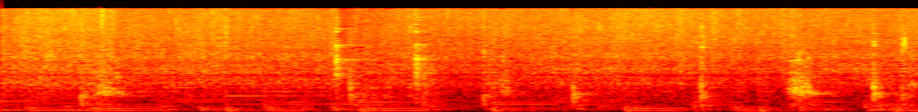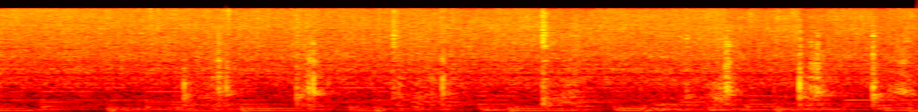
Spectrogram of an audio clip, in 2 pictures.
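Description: Sliced onions, bay leaves and ginger-garlic paste frying in hot oil in a nonstick wok, sizzling steadily. A metal spatula stirs through them, scraping and tapping against the pan at irregular intervals.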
